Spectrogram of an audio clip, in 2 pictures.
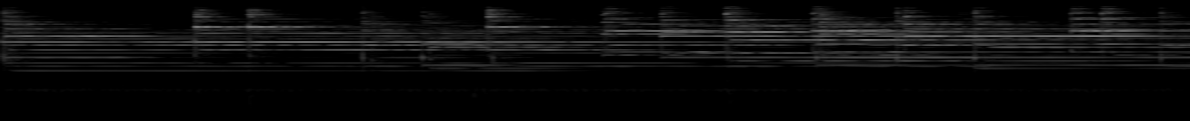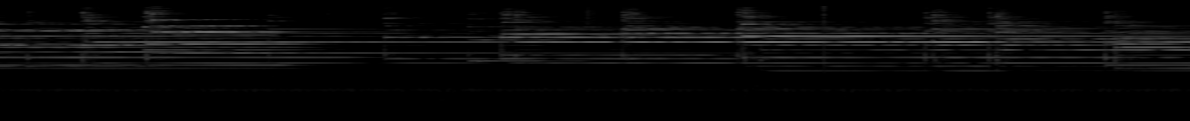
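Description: Handbell choir ringing a piece: struck handbells sounding chords and melody notes that ring on and overlap, beginning suddenly with the first chord.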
